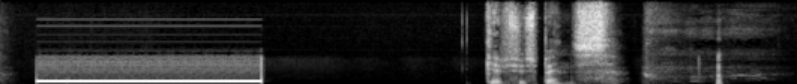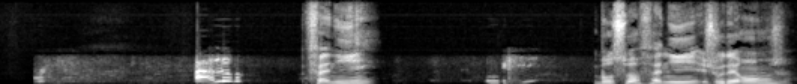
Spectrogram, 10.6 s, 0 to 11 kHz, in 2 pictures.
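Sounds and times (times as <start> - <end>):
telephone ringing tone on a live call: 0.2 - 1.8
speech: 3.2 - 4.9, 6.7 - 7.9, 8.6 - 10.6
laughter: 4.3 - 5.2.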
